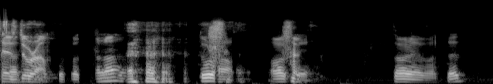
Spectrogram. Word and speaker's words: Durham: We pronounce as Durham. Durham, okay. Sorry about that. Durham, North Carolina. He pronounced it correctly, actually. It's Durham.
